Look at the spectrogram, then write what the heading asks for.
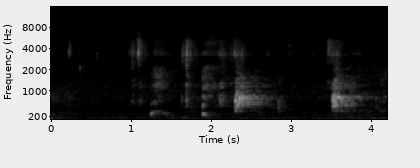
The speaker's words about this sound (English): I want you to stay away from that dog. He could be dangerous. Oh, Brandon wouldn't hurt a flea.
